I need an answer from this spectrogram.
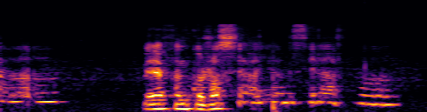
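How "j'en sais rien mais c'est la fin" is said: high, wailing mock sob. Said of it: "Pourquoi tu pleures?".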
